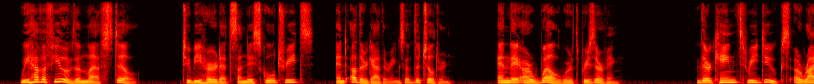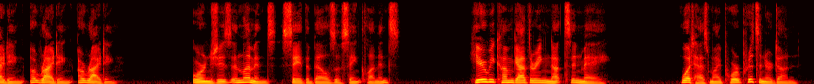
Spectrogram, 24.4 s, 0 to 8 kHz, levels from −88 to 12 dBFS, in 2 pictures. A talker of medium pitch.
Yes: medium, 150 Hz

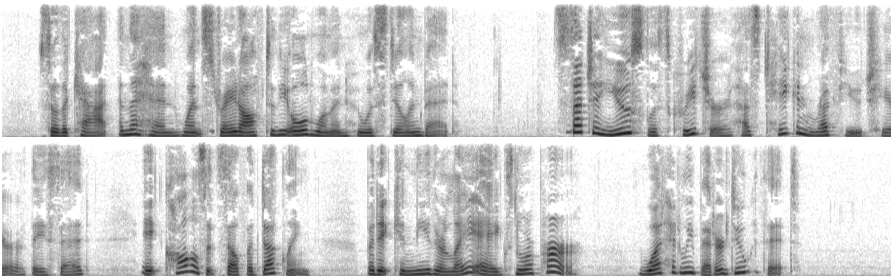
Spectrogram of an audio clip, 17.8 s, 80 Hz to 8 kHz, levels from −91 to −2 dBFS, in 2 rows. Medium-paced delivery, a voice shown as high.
Yes: average, 160 wpm; high, 220 Hz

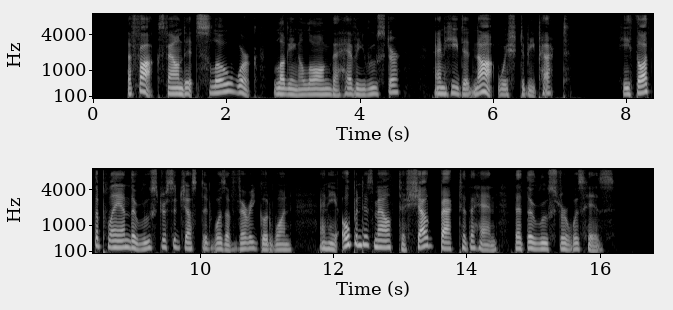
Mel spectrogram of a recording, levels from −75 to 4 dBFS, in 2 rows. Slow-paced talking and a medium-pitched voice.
No: average, 170 wpm; medium, 160 Hz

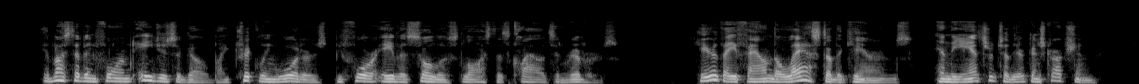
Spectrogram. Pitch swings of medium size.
Yes: average, 4.8 semitones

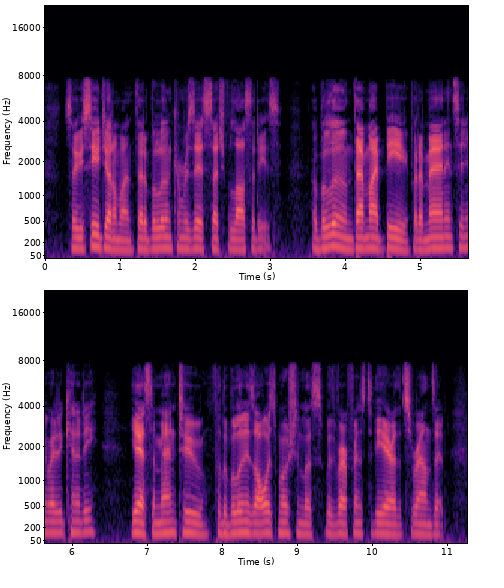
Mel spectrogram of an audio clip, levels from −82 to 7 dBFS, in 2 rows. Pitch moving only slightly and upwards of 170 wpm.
Yes: narrow, 1.8 semitones; average, 195 wpm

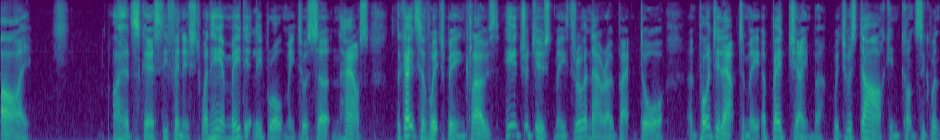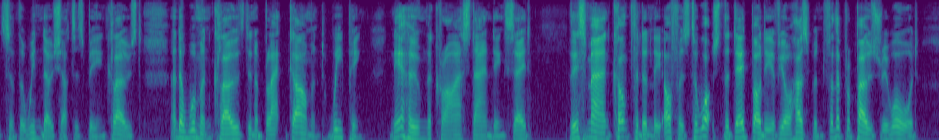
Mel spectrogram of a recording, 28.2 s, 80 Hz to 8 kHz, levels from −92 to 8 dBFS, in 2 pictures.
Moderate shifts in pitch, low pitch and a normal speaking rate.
No: wide, 6.6 semitones; low, 120 Hz; average, 165 wpm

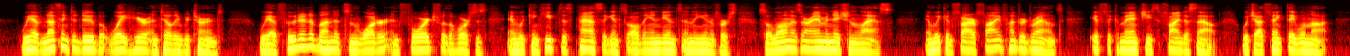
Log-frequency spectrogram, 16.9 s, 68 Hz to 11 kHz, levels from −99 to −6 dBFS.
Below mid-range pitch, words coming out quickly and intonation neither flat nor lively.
Yes: low, 120 Hz; fast, 220 wpm; average, 3.1 semitones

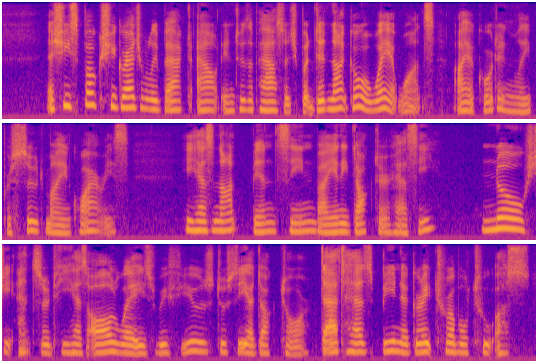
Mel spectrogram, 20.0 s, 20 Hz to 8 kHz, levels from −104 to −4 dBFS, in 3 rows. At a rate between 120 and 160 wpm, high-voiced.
No: average, 155 wpm; medium, 180 Hz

